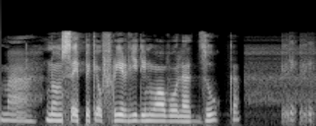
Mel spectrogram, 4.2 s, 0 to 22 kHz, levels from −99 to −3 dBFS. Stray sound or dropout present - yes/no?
yes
